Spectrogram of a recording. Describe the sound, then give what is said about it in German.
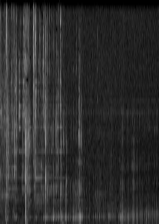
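Beer pours into a glass in Redmar, a bubbly, gurgling stream with small splashes and fizz that tapers off into a soft hiss as the glass fills. “Ich werde ja immer gefragt, ob wir das irgendwie einspielen oder so, diese Öffnungsgeräusche und die Einfüllgeräusche.”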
